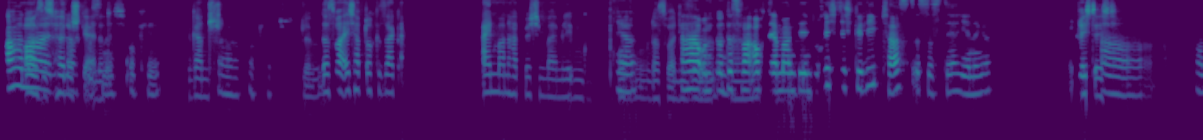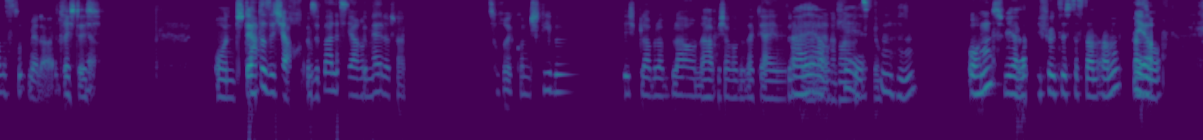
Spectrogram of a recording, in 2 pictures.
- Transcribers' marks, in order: static; distorted speech; unintelligible speech; unintelligible speech; unintelligible speech; other background noise
- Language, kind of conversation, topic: German, unstructured, Was bedeutet Glück für dich persönlich?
